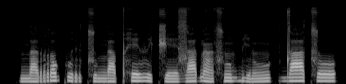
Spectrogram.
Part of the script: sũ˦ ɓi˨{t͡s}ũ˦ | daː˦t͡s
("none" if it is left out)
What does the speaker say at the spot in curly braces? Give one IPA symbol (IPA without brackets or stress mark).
ɾ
